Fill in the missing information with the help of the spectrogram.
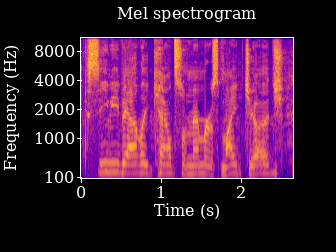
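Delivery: ordinary talk, nothing marked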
